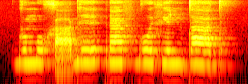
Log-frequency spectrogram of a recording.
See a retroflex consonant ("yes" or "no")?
no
